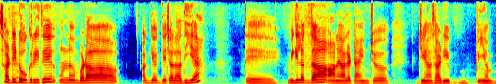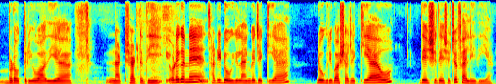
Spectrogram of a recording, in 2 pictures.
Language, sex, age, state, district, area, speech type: Dogri, female, 18-30, Jammu and Kashmir, Jammu, rural, spontaneous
